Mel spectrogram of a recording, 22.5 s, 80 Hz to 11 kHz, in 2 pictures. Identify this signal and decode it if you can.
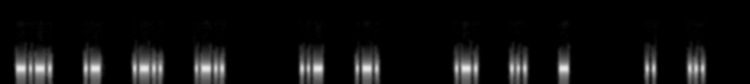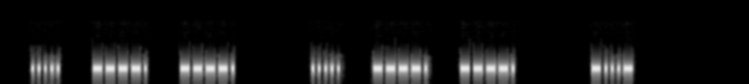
Morse code, heard as a keyed tone, about 25 wpm, spaced as for 13 wpm, 600 Hz. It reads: CALL UR RST IS 599 599 <BT>
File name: QSO 108 13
